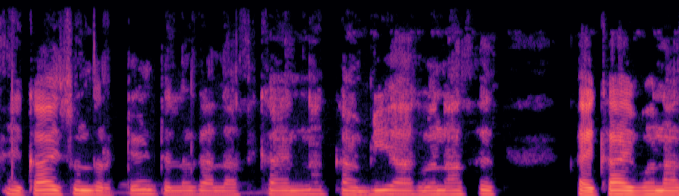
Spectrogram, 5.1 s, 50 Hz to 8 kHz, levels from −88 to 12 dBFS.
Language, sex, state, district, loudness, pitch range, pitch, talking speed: Halbi, male, Chhattisgarh, Bastar, -21 LUFS, 145-155 Hz, 150 Hz, 155 wpm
